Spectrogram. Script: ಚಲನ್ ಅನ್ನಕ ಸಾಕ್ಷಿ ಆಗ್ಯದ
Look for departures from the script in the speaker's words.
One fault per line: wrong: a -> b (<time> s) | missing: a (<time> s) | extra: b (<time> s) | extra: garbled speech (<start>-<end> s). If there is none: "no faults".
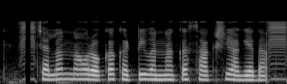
extra: ನಾವ್ ರೊಕ್ಕ ಕಟ್ಟಿವಿ (0.8 s)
